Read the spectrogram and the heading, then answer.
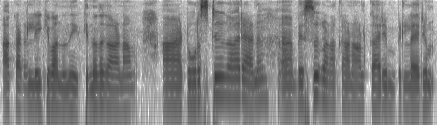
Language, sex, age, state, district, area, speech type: Malayalam, female, 30-45, Kerala, Alappuzha, rural, spontaneous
